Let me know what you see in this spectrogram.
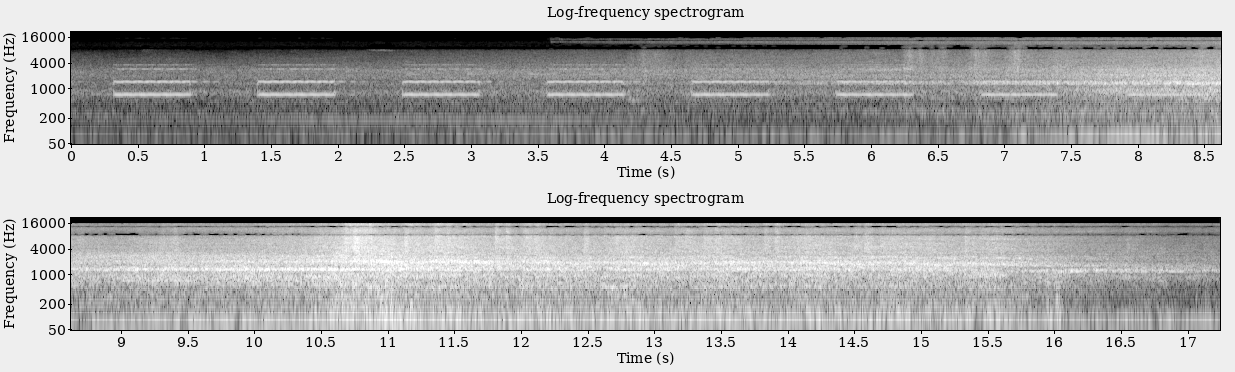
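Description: An electronic warning bell dings about twice a second and fades out, while a train comes out of a tunnel and runs through the station without stopping. Its rushing rail noise builds to its loudest about eleven seconds in and stays loud as the train passes close by.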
